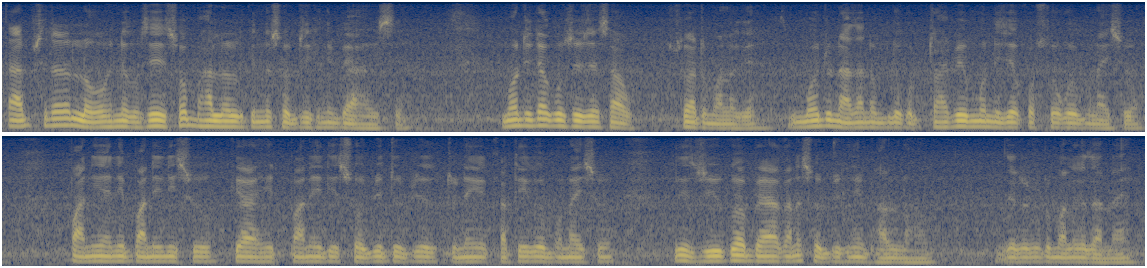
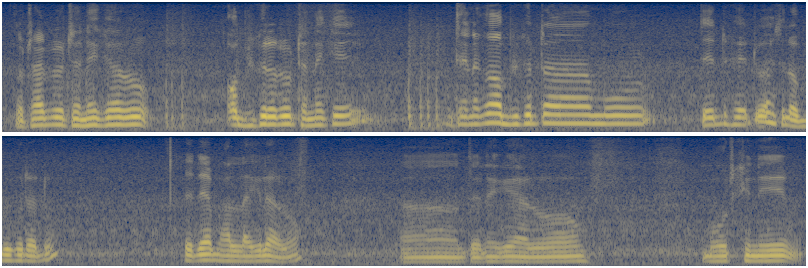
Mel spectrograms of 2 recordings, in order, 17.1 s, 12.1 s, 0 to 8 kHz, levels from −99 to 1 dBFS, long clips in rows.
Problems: none marked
